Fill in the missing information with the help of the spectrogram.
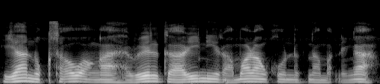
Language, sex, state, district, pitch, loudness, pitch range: Garo, male, Meghalaya, North Garo Hills, 120 Hz, -19 LUFS, 110-130 Hz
